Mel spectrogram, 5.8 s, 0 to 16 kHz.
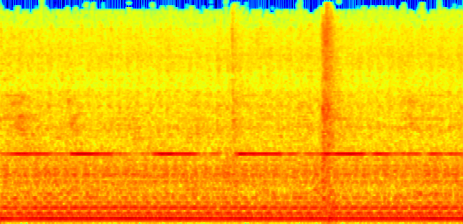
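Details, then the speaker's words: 1975 Buick LeSabre Custom Convertible V8, original owner, just started with slightly high idle after kick-down: steady low even rumble, faint constant whine, no misses or knocks; smooth healthy idle. "That sounds smooth. That sounds like a 75 Buick."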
